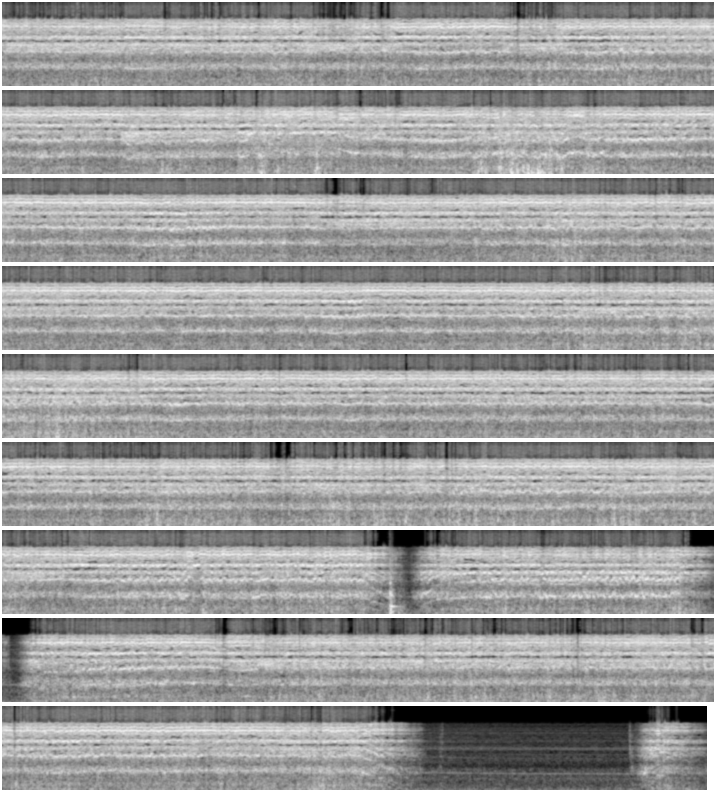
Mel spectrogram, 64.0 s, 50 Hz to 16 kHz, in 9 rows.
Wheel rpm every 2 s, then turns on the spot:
230, 230, 220, 230, 230, 270, 230, 230, 220, 230, 240, 230, 230, 230, 230, 230, 230, 230, 230, 230, 220, 230, 210, 140, 180, 170, 230, 230, 230, 230, 110, 10.
none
